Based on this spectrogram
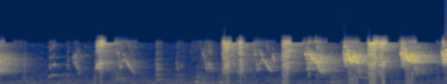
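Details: Male budgerigar courting a female he met two months earlier, before mating; bursts of scratchy, buzzy chirps and warbles grow louder and denser toward the end, with short quiet gaps between phrases.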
